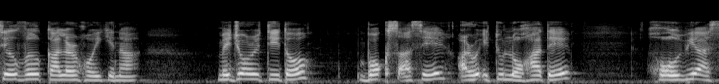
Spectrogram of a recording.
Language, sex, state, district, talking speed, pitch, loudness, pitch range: Nagamese, male, Nagaland, Dimapur, 125 wpm, 225 Hz, -15 LUFS, 210-240 Hz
